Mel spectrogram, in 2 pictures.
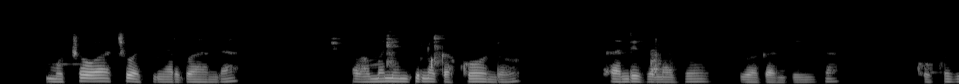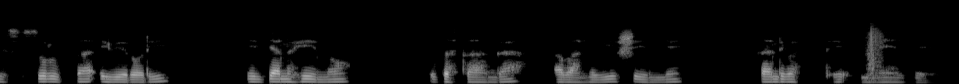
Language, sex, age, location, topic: Kinyarwanda, female, 36-49, Musanze, government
